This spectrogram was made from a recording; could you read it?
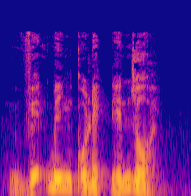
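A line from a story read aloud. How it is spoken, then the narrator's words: Sudden loud shout. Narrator (Vietnamese): Dương Khai đột nhiên hét lớn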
